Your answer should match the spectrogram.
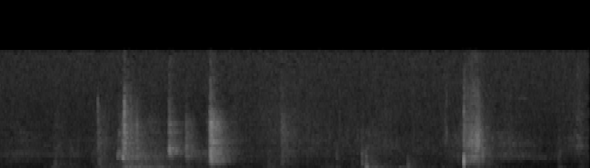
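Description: A few separate knocks and clunks spread across four seconds, the sharpest about one and a half and three and a half seconds in.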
